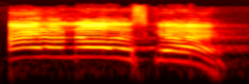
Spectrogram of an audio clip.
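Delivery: high, full-force shout; exclaimed denial. Acted. Preacher voices Peter denying Jesus, shouted exclamation. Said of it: "it's even an exclamation point".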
